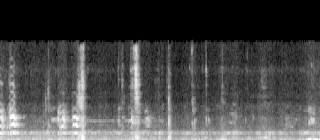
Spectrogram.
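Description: Quiet, faint chewing and mouth clicks of a person eating, with a few short high chirps in the background.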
